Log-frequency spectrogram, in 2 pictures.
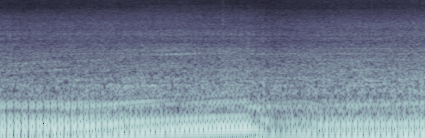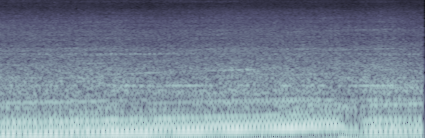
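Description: Motorcycle engine accelerating up through the gears, its pitch rising, then dipping briefly at an upshift about two and a half seconds in and again near the end, over a steady rush of wind.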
